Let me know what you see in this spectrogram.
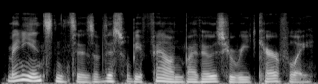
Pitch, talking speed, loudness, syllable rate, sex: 130 Hz, 225 wpm, -16 LUFS, 6.3 syllables/s, male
